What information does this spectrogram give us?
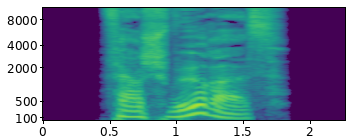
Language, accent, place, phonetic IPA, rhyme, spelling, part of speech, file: German, Germany, Berlin, [fɛɐ̯ˈʃvøːʁɐs], -øːʁɐs, Verschwörers, noun, De-Verschwörers.ogg
- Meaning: genitive singular of Verschwörer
